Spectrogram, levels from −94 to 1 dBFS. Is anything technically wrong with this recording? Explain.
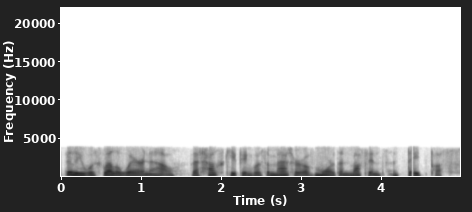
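Yes. From 4.38 to 4.41 s, packet loss filled with silence: the receiver played a 30 ms gap of silence in place of missing audio, which fits a single lost packet. The speech drops out abruptly, with hard edges.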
